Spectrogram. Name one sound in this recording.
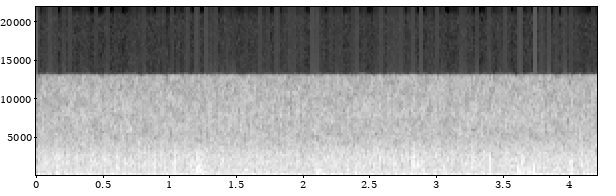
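Footsteps tap on a hard stone floor.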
